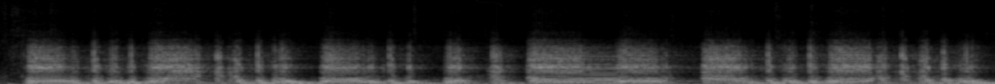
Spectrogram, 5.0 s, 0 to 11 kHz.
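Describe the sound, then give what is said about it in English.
Electric guitar run through a 4MS modular setup, where envelopes from a percussion interface drive a shaped dual envelope, VCA and low-pass gate for a wah-wah tone. Distorted, rhythmically pulsing chords sweep and surge throughout, loud and steady. “So that kind of wah-wah pedal sound is coming from the envelopes generated by the percussion interface”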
